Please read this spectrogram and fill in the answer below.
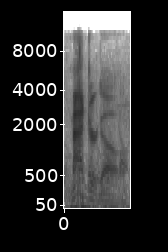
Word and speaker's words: Madrigal: As Nick Madrigal, that's how you pronounce that, comes in here.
